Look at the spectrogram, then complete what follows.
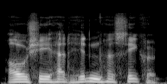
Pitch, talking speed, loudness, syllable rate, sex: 110 Hz, 215 wpm, -17 LUFS, 5.5 syllables/s, male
